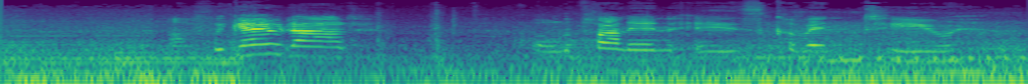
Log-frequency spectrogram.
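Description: A young woman talks cheerfully and close by.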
